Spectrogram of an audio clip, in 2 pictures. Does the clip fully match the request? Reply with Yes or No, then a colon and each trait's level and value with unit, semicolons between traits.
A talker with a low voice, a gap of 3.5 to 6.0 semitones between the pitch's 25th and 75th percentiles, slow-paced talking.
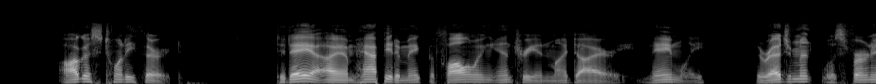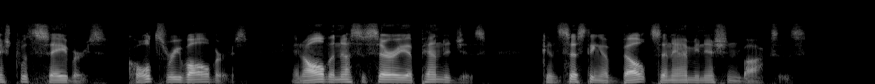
No: low, 105 Hz; average, 3.0 semitones; slow, 120 wpm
